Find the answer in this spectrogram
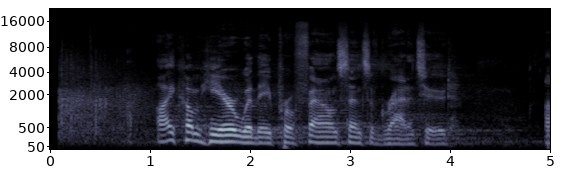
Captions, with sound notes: (audience applauds) - I come here with a profound sense of gratitude.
